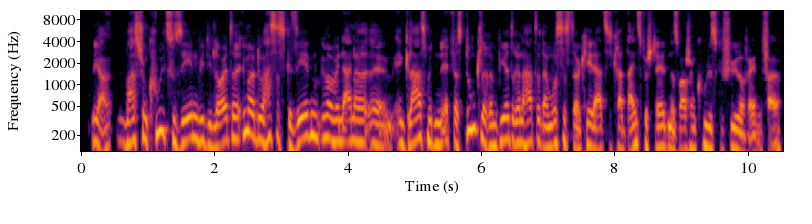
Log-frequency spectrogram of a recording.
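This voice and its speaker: His pitch is fairly high and varies in an ordinary way. The man's voice is somewhat breathy and moves at a fairly quick pace. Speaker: beer podcast co-host. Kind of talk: casual chat.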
